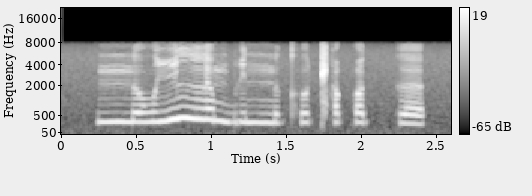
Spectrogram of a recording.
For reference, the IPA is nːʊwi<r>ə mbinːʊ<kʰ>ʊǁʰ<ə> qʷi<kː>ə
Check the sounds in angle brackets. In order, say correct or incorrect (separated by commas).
incorrect, correct, correct, correct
